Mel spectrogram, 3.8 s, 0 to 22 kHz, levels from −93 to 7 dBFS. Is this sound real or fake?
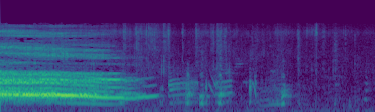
real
